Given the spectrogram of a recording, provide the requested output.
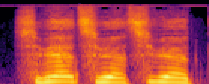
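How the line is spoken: Hoarse wheeze. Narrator (Russian): просипел Емельян

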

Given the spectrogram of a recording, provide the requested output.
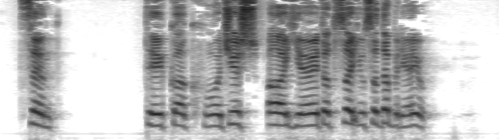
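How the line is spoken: Loud snort. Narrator (Russian): Терри громко фыркнул

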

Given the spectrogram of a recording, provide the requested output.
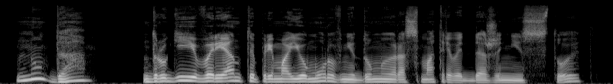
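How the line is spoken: Feigned sigh. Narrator (Russian): наигранно вздохнула Арадия

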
